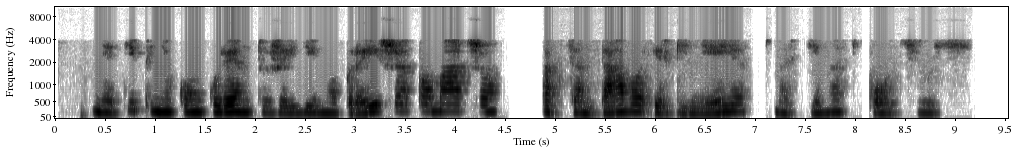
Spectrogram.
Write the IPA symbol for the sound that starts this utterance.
nʲ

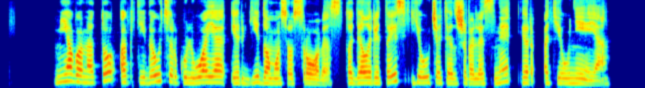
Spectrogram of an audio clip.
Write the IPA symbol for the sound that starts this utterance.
mʲ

